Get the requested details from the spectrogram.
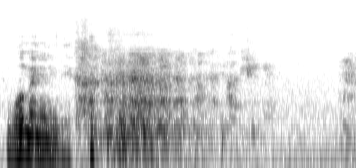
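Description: A middle-aged man laughs heartily into a microphone.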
